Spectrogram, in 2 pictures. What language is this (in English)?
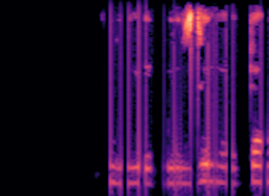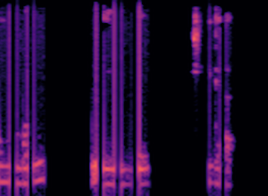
Swahili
